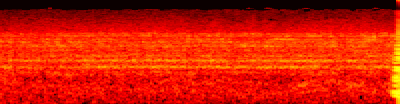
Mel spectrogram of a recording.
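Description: Quiet soundtrack background: a faint steady hiss with a few faint held tones. A loud, steady whistle-like tone starts right at the very end.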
